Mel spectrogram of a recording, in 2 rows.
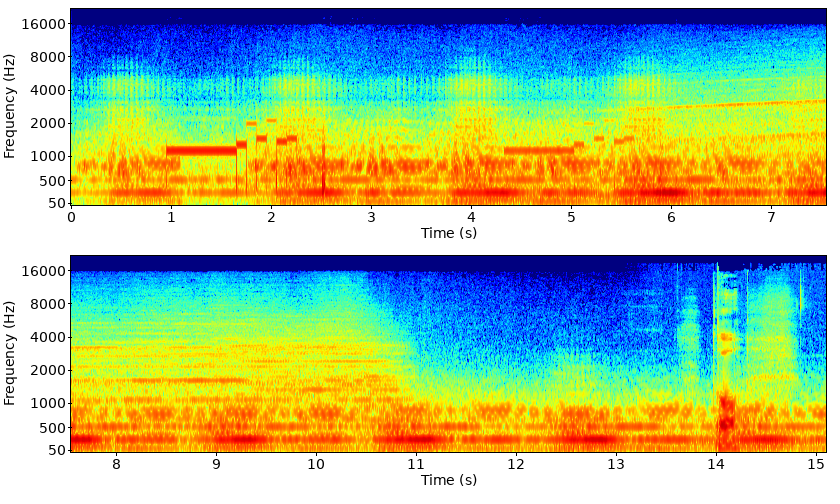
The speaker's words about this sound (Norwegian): Klokken er 13.40 når alarmen går. Det er 35 minutter siden raset har gått.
